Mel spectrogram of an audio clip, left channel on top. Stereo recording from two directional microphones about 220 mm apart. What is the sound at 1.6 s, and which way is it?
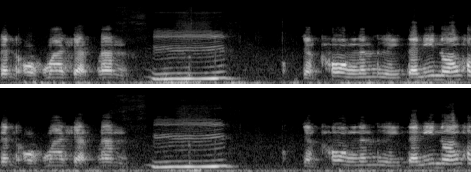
Female singing, 25° left (ahead or behind).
